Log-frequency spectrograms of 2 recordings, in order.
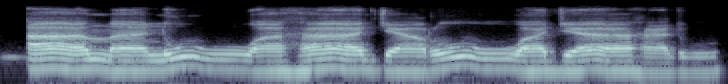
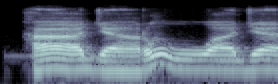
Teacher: wawunya bukan huruf wawu asli tapi wawu madi, ya, wawu mad yang dibacanya panjang, ya. Jadi ada domah diikuti wawu.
